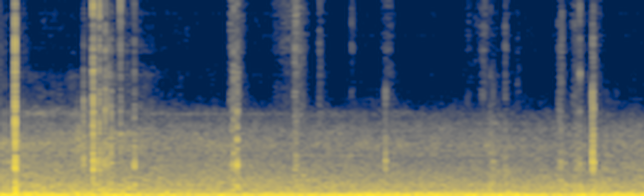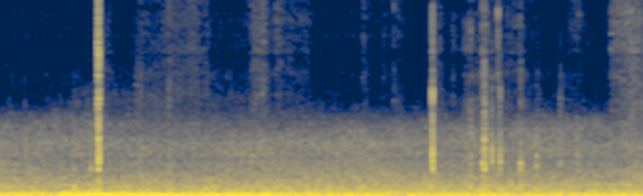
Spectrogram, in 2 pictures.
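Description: Steady road traffic with cars passing, a continuous low rumble of engines and tyres that swells briefly mid-way, heard from fairly close with a few sharp transient clicks on top.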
